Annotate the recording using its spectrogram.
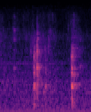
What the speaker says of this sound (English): let's finish mixing the meat together with the cheese.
